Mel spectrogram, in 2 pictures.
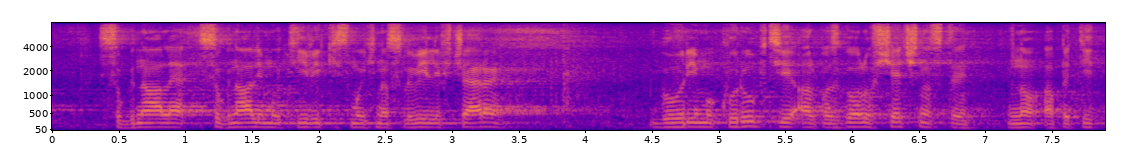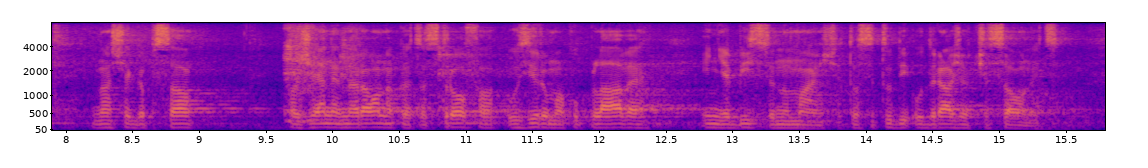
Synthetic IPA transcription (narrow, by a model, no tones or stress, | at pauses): ɛsɔɡnaːlimɔt̪iːʋikismɔjixnaslɔʋiːliwt͡ʃɛːɾaj | ɡɔʋɔɾiːmɔkɔɾupt̪sijiʔalpazɡɔlɔʃet͡ʃnɔst̪inɔʔapɛt̪it̪naːʃɛɡapsa | paʒɛːnɛnaɾawnakat̪ast̪ɾoːfaɔziːɾɔmapɔplaːʋɛinjɛbist̪ʋɛnɔmajnʃɛt̪oːsɛt̪uːd̪iʔɔd̪ɾaːʒat͡ʃasɔwnit̪s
